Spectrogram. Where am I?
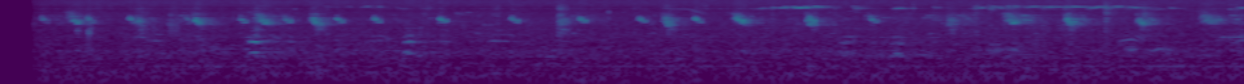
in a park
